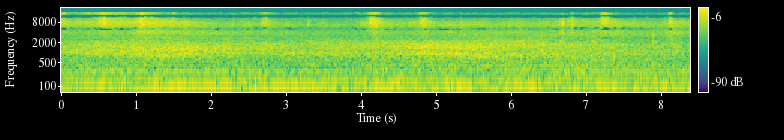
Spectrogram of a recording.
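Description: Motor cruiser's engine running steadily under way: a continuous low drone.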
